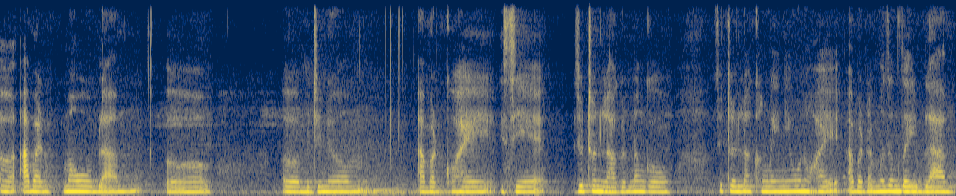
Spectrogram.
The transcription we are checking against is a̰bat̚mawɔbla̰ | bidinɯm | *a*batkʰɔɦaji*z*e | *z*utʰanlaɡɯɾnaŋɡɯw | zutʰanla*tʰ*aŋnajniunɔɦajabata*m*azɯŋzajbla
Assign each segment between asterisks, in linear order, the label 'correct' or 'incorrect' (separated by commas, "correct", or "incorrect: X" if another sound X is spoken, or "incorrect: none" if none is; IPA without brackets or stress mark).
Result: correct, incorrect: s, correct, incorrect: kʰ, correct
